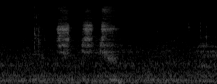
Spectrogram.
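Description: Trading cards and foil pack wrappers being handled: a few short, faint rustles, clustered about half a second to a second in.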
